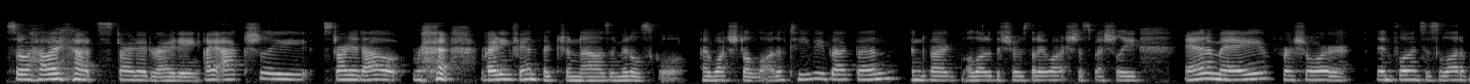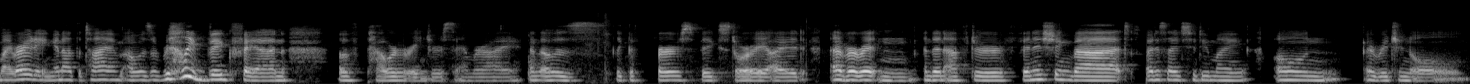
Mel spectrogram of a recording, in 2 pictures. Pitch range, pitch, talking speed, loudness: 185-220 Hz, 200 Hz, 170 wpm, -23 LUFS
